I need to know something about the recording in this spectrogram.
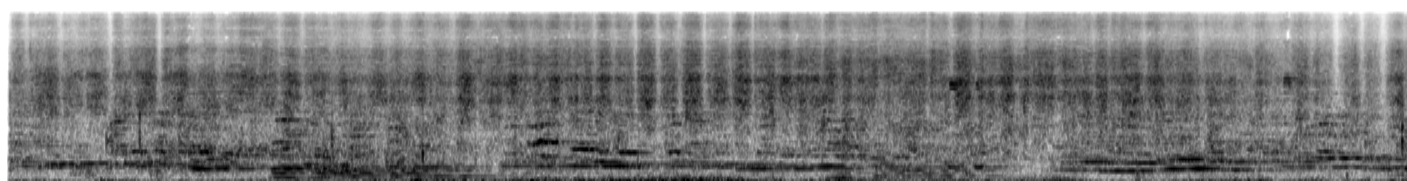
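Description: Stiff plastic hand scrub brushes scrubbing wet, soapy concrete steps in quick back-and-forth strokes, a continuous rasping. Music with held notes plays underneath.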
